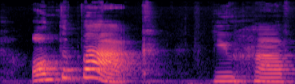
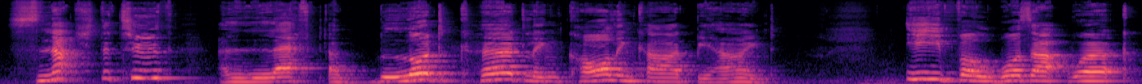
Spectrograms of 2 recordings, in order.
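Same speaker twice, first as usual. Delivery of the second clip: spooky story reading; 4 dB louder than usual. Acted. Teacher reads the spooky blurb to her class, dramatically. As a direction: read it like a spooky tale to kids.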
